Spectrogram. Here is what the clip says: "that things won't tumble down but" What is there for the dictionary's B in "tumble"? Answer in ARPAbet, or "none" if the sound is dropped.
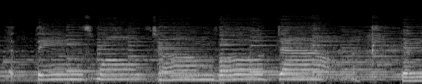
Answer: B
